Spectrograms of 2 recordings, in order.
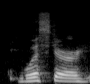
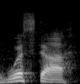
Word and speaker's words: Worcester: say that right boys worcester is how people from new york pronounce it if you're in massachusetts it's worcester masters of arts from the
